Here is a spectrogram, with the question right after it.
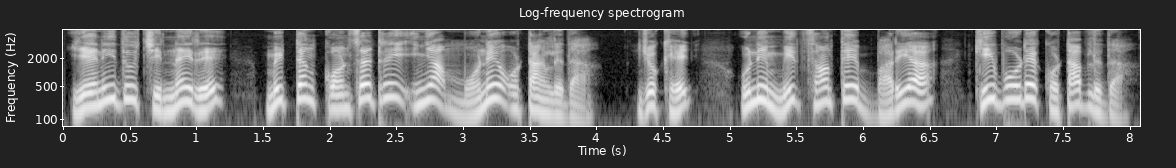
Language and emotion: Santali, surprised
